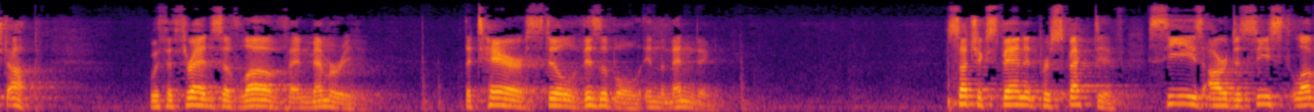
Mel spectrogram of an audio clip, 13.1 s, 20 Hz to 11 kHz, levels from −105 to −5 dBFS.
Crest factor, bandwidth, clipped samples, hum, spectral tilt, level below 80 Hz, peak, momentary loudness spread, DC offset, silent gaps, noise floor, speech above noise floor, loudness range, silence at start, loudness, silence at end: 20 dB; 10 kHz; under 0.1%; none; -3 dB/octave; -66 dBFS; -8 dBFS; 14 LU; under 0.1%; none; -61 dBFS; 34 dB; 6 LU; 0 s; -27 LUFS; 0 s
